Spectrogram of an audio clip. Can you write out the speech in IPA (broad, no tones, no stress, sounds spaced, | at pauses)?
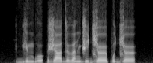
bʲ e m b o | ʒ aː d œ ð a n d͡ʒ i d͡ʑ œː p o d͡ʑ œː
